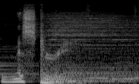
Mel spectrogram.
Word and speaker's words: Miss Terry: inquiry of Miss Terry I believe it's pronounced mystery because that's how they pronounced it for in the in City Escape do you get it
